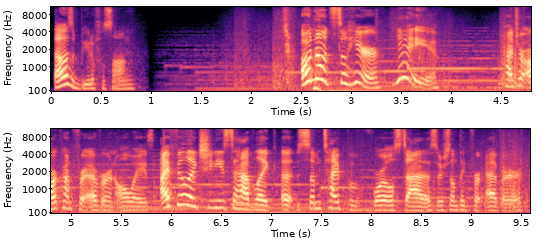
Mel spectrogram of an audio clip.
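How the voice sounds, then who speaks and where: A woman streamer giving casual, expressive and gushing reactions while playing a game. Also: medium pitch, brisk. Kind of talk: casual gaming reaction commentary. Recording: game music behind.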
